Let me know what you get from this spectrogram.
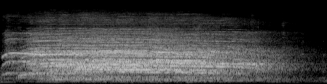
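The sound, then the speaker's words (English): An audience boos together in a loud, sustained swell of voices that holds for about three seconds before trailing off, voting that Charles Manson should go to hell. “Okay, if you want Charles Manson to go to hell, boo.”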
